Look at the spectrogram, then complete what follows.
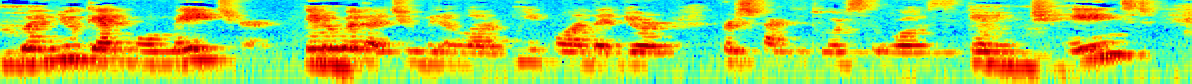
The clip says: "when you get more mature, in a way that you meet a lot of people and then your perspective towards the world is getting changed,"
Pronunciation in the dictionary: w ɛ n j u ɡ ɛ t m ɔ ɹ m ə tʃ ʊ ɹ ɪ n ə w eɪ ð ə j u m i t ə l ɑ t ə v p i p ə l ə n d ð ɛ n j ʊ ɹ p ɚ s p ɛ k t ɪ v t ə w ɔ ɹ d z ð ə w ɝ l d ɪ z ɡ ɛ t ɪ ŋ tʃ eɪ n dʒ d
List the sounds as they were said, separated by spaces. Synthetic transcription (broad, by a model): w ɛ n j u ɡ ɛ t m ɔ ɹ m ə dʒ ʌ ɹ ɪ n ə w eɪ ð ə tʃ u m i t ə l ɑ t ə v p i p l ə n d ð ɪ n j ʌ ɹ p ɚ s p ɛ k t ɪ v t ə w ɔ ɹ d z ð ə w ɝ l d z ɡ ɛ t ɪ ŋ tʃ eɪ n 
